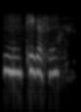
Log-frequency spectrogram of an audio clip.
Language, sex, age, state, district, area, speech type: Assamese, female, 18-30, Assam, Charaideo, rural, conversation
